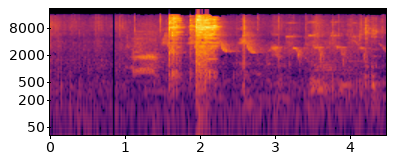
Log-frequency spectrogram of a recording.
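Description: Birds calling, with a few loud, harsh calls between about one and two and a half seconds in.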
